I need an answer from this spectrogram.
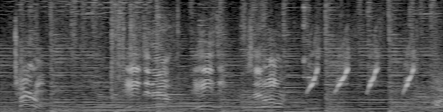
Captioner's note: whistling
